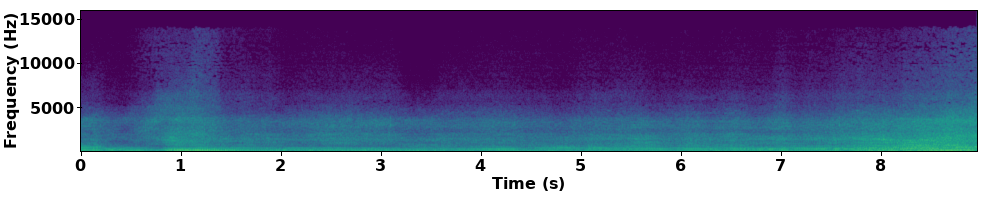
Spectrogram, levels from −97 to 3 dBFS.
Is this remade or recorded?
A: remade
